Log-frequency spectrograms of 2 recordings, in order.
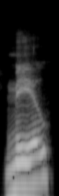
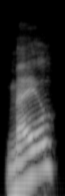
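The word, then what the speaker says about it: Maël: I could pronounce it as we read it, which would be in English, meal, but I'm saying male.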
